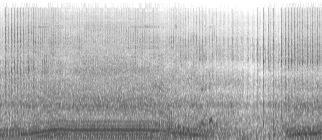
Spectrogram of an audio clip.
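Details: Toro Recycler lawnmower started on choke with the dead-man bail held: engine note swings up, holds, sags almost to stalling, then recovers; hunting, surging and cutting out, traced to a partly blocked carburettor main jet.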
